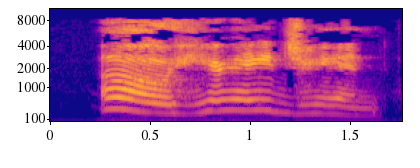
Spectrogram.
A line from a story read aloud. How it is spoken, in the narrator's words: answered, laughing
